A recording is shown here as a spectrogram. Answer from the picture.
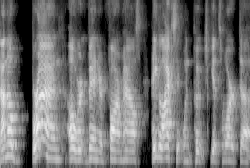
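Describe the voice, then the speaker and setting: Bright and sharp in tone, a man's high-pitched voice moves at a moderate pace with ordinary pitch variation. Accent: Southern US. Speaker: livestream host. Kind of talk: casual live chat reading comments. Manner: animated, raised voice.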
